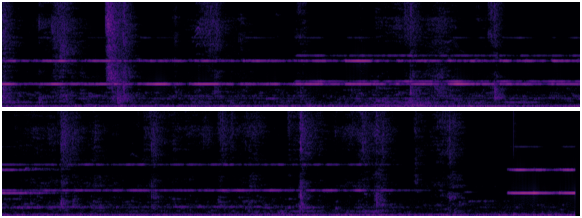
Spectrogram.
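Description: Steady high electronic alarm tones with intermittent chirps and clicks over low room noise from an ICU ventilator.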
